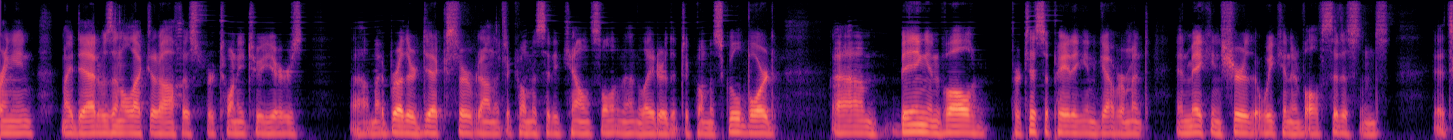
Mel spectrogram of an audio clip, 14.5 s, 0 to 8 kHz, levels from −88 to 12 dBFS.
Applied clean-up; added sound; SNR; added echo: neural mask model DeepFilterNet 3.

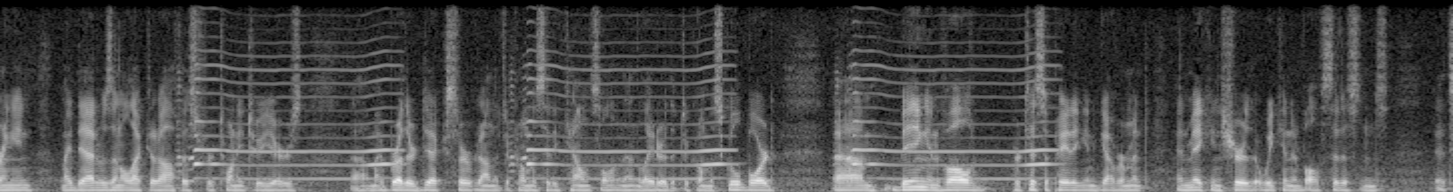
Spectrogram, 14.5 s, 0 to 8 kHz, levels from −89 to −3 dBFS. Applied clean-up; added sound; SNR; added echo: none; Harmonica; 8 dB; none.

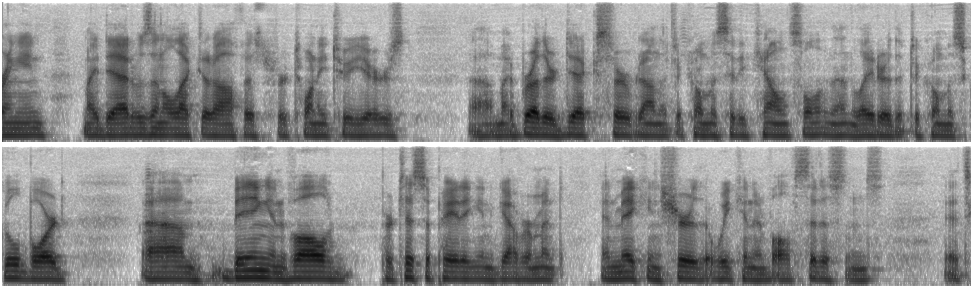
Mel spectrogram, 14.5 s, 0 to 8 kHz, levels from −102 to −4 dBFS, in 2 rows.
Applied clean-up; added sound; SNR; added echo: neural mask model Resemble Enhance denoiser.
